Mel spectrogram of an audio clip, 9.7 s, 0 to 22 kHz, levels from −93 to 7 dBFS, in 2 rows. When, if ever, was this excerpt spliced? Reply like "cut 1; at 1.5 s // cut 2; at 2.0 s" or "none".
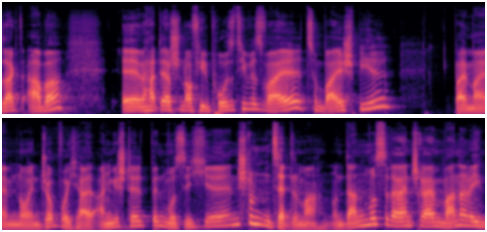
none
